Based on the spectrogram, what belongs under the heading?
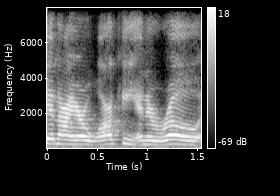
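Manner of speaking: normal talking voice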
